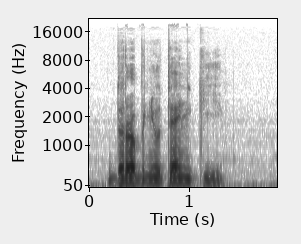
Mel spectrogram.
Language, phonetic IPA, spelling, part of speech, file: Polish, [ˌdrɔbʲɲuˈtɛ̃ɲci], drobniuteńki, adjective, Pl-drobniuteńki.ogg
